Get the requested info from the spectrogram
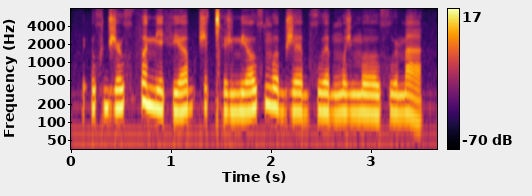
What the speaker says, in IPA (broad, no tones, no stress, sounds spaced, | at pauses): ʔ ʏ xʷ d͡ʒ ə˞ xʷ f ʌ mʲ a fʲ ʌː b t͡ʃ ʌ ǀʰ ʏ ʒ mʲ ɔː xʷ ŋʷ əː b ʒ əː b xʷ əː b ŋʷ a ʒ m oː xʷ ə˞ m a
